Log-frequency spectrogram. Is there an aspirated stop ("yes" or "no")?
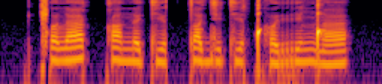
yes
